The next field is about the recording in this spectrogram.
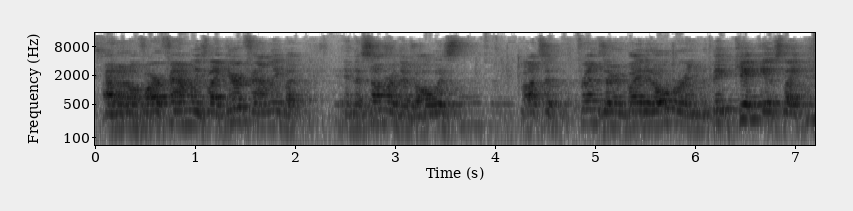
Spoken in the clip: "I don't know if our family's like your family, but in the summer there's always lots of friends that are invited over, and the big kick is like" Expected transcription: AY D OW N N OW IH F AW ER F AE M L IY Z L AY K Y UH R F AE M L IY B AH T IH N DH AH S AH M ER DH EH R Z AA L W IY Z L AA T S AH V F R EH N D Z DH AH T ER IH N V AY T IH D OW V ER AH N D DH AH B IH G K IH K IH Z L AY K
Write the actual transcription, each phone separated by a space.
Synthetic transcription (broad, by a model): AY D OW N N OW IH F AW ER F AE M L IY Z L AY K Y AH R F AE M L IY B AH T IH N DH AH S AH M ER DH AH R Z AA L W IY Z L AA T S AH V F R EH N D Z DH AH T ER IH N V AY T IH D OW V ER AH N DH AH B IH G K IH K IH Z L AY K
